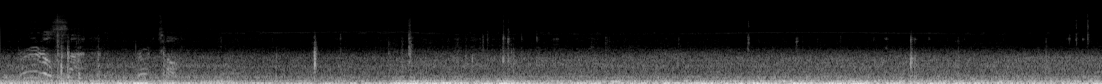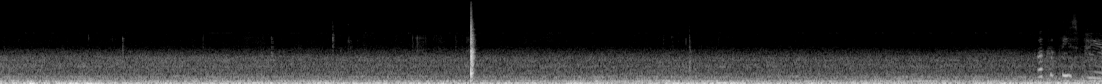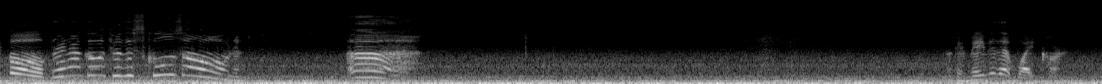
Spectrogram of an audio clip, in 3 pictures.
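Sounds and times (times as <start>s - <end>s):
car road and engine rumble: 0.0s - 33.0s.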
